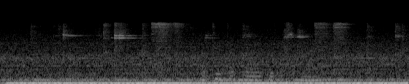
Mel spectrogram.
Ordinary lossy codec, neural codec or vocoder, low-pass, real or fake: none; none; 7.2 kHz; real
